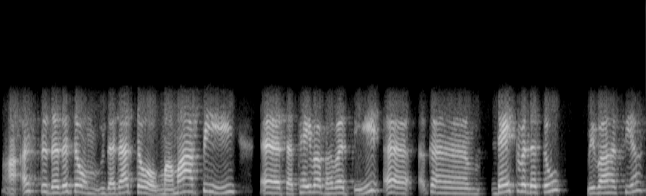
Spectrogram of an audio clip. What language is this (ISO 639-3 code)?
san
